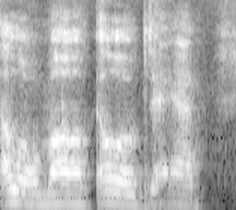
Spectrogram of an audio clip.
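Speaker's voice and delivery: ordinary talk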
